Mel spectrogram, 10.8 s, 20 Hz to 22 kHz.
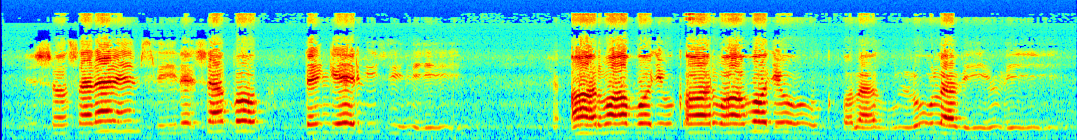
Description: Erdély - Csík vm. - Rakottyástelep (Gyimesbükk)
Műfaj: Keserves
Stílus: 3. Pszalmodizáló stílusú dallamok
Kadencia: 5 (b3) 1 1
